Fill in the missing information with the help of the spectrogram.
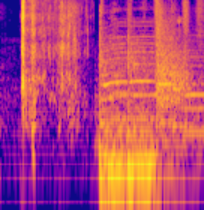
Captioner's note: splash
